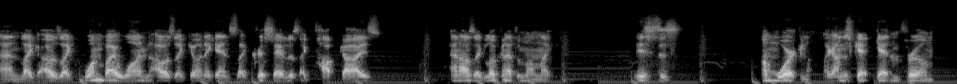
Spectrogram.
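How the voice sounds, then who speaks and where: With a Dublin accent, a man talks at a fairly quick pace but stops often for long pauses. Music plays in the background. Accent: Irish (Dublin). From Dublin, Ireland. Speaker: college football punter. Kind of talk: interview answer. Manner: casual, conversational.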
